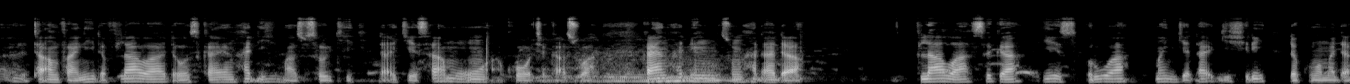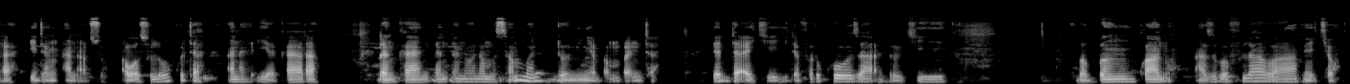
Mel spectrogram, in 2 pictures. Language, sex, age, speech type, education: Hausa, male, 15-29, spontaneous, tertiary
